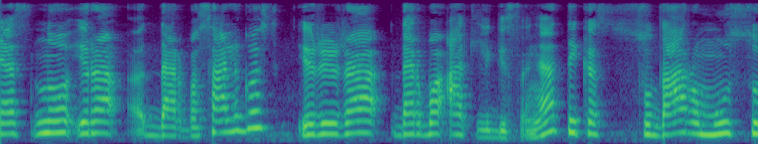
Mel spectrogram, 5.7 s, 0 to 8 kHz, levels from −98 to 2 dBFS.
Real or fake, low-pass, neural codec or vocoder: real; 7.2 kHz; none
